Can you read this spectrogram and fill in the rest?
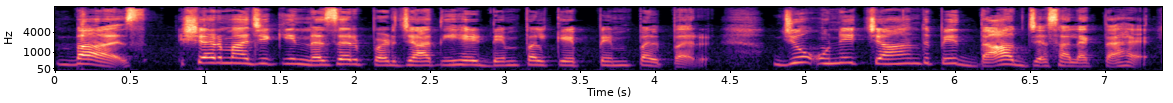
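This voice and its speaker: A woman narrating a cartoon story in a lively storytelling manner. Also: medium pitch, slow.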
